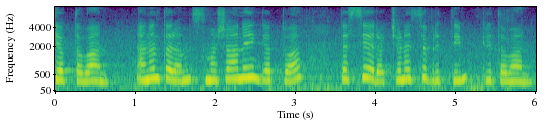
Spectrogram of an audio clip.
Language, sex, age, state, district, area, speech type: Sanskrit, female, 18-30, Assam, Biswanath, rural, spontaneous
